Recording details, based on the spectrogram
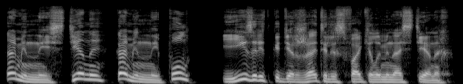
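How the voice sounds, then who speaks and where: A man's voice: mid-range voice, sing-song, a little fast, no room sound. A man narrating a fantasy audiobook in the first person, with a wry, ironic storytelling manner, recorded on a close mic.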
